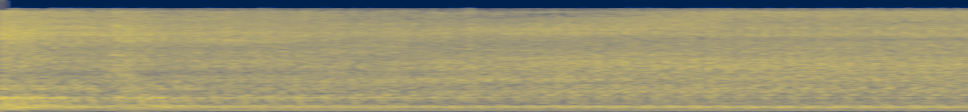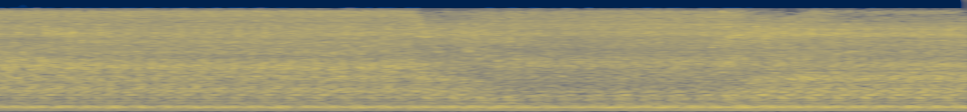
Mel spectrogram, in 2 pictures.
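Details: First-generation Cummins diesel, first start after rebuild following wreck, AirDog lift pump newly wired: short crank, quick catch, steady even diesel clatter at idle with no knocks or misses.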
